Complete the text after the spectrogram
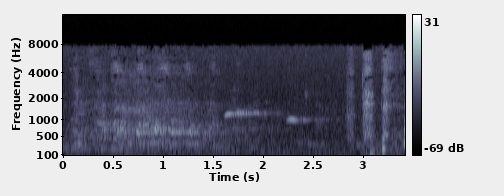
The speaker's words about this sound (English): Whistling the theme song for the Andy Griffith Show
